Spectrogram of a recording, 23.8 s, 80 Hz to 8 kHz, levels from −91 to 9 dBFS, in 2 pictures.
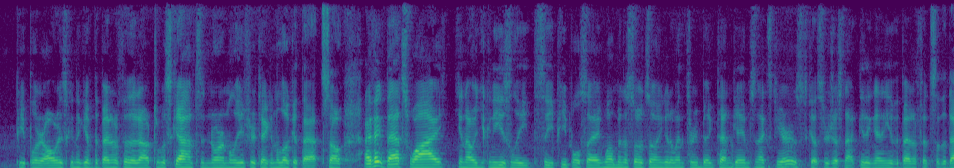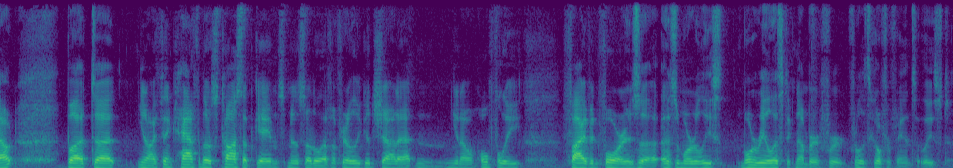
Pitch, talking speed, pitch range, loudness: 115 Hz, 255 wpm, 110-125 Hz, -26 LUFS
